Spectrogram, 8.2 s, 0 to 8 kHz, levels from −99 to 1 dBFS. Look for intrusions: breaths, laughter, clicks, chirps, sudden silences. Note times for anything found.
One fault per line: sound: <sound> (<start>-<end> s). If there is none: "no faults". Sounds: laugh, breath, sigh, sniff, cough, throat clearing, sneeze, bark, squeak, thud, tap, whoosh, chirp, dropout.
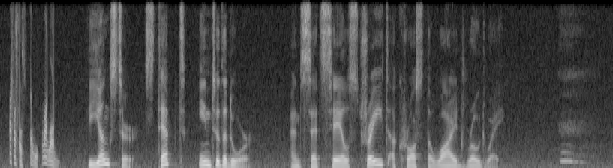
sound: chirp (0.1-0.8 s)
sound: sigh (7.4-8.0 s)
